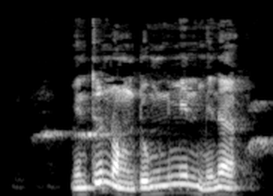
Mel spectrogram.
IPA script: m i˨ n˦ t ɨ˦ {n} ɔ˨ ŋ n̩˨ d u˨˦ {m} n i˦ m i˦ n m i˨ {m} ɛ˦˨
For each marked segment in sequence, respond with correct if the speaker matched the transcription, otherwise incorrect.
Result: correct, correct, incorrect

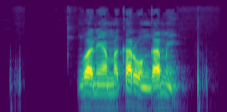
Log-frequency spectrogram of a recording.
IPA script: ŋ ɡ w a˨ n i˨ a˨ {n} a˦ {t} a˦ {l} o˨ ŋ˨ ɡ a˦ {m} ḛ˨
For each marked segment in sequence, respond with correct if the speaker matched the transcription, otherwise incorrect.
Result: incorrect, incorrect, incorrect, correct

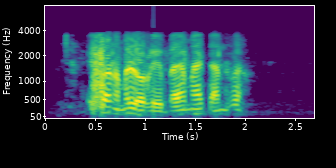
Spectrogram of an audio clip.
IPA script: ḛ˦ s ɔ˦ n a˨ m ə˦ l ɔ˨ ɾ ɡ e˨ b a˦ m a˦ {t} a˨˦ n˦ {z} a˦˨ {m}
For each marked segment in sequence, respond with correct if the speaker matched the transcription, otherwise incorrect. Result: correct, incorrect, incorrect

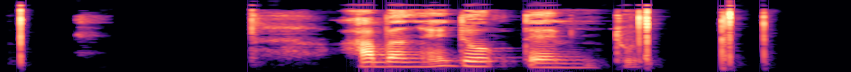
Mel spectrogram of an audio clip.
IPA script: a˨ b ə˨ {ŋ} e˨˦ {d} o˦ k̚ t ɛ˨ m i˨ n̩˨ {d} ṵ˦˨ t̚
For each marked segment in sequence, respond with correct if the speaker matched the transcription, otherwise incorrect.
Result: correct, correct, incorrect

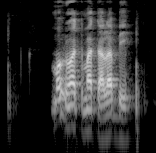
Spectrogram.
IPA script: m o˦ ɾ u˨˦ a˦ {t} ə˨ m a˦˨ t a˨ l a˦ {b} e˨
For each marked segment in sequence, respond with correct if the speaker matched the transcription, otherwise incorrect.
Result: correct, correct

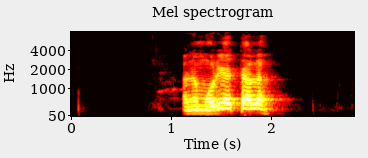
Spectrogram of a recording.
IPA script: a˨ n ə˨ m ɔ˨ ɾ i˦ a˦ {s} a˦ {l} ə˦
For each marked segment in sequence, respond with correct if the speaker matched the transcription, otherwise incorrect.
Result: incorrect, correct

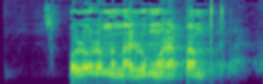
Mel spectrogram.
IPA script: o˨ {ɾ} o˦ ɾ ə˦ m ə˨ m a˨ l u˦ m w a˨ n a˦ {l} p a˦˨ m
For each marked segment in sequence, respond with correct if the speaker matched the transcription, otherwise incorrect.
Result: incorrect, incorrect

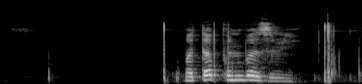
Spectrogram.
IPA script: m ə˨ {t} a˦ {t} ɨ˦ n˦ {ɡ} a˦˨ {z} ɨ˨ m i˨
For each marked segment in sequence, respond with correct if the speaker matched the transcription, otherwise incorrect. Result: correct, incorrect, incorrect, correct

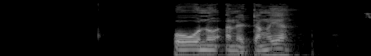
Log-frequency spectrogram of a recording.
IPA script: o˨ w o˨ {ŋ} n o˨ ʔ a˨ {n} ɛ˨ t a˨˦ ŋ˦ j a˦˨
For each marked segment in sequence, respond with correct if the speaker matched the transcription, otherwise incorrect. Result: incorrect, correct

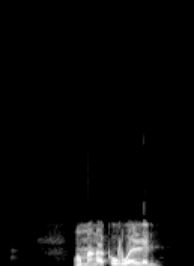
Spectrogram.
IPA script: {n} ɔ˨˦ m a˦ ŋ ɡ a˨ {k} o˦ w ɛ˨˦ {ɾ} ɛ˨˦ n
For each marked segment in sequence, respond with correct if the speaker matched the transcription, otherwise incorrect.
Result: incorrect, correct, incorrect

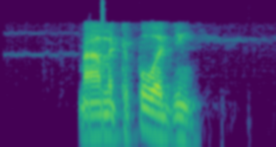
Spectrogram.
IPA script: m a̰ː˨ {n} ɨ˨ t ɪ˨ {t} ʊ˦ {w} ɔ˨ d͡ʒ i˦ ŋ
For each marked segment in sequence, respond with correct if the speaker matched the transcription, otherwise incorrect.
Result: incorrect, incorrect, correct

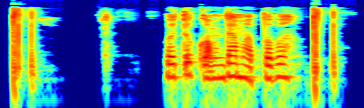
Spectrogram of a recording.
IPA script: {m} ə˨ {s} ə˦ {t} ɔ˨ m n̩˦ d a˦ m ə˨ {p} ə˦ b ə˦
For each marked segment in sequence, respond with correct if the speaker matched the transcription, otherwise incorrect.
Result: incorrect, incorrect, incorrect, correct

